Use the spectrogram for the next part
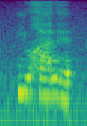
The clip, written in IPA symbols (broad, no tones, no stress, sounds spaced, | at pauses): j ṳ χ a̤ ð ɛ̤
